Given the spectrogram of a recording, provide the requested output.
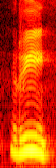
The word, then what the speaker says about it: ऋ: है इनमें ठीक है ऋ का उच्चारण ऋ जैसे कि र रस्सी वाला र और छोटी ई की मात्रा लगा रखी है ऐसी ऋ की तरह इसका मतलब उच्चारण होता है और केवल य संस्कृत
